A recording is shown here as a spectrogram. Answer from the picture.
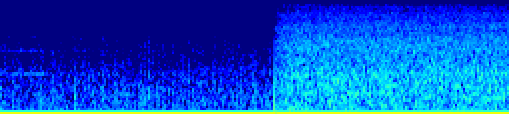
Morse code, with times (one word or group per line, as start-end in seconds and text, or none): none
